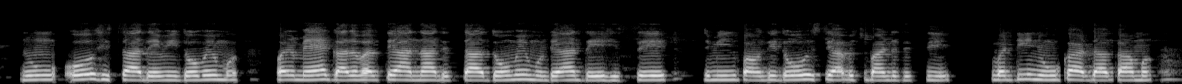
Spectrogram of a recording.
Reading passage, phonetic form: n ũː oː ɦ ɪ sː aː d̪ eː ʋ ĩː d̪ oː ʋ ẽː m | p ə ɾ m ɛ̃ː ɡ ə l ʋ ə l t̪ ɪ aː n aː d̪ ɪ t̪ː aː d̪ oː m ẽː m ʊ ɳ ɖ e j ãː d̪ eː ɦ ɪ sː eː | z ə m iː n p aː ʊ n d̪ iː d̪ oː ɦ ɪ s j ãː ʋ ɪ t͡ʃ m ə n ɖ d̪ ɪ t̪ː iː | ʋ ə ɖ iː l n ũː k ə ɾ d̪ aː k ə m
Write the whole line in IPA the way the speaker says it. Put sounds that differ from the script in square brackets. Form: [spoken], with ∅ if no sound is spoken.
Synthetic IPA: n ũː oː ɦ ɪ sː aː d̪ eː ʋ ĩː d̪ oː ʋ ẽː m | p ə ɾ m ɛ̃ː ɡ ə l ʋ ə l t̪ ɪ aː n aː d̪ ɪ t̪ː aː d̪ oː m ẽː m ʊ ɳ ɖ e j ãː d̪ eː ɦ ɪ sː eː | z ə m iː n p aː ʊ n d̪ iː d̪ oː ɦ ɪ s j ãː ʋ ɪ t͡ʃ [b] ə [ɳ] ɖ d̪ ɪ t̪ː iː | ʋ ə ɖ iː [∅] n ũː k ə ɾ d̪ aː k ə m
